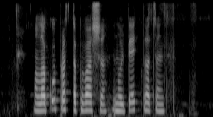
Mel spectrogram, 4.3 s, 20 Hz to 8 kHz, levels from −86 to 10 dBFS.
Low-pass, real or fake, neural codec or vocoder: 7.2 kHz; fake; codec, 16 kHz, 2 kbps, X-Codec, HuBERT features, trained on balanced general audio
